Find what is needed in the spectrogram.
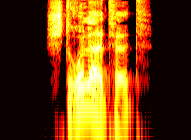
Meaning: inflection of strullern: 1. second-person plural preterite 2. second-person plural subjunctive II
- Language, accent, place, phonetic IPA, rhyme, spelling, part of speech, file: German, Germany, Berlin, [ˈʃtʁʊlɐtət], -ʊlɐtət, strullertet, verb, De-strullertet.ogg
